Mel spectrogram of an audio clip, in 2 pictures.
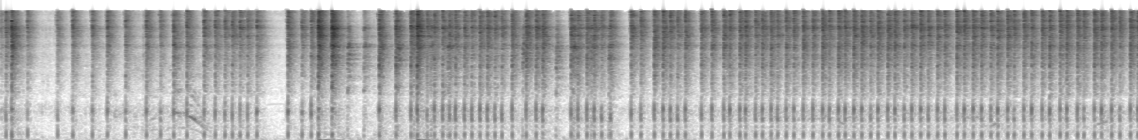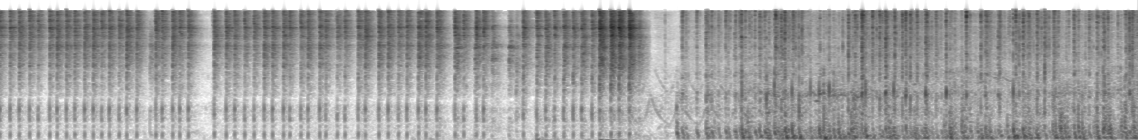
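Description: Angel LED electropneumatic paintball marker firing long, fast strings of shots, about a dozen a second, broken by a few brief pauses. Near the end the shooting gives way to a louder rushing noise.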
